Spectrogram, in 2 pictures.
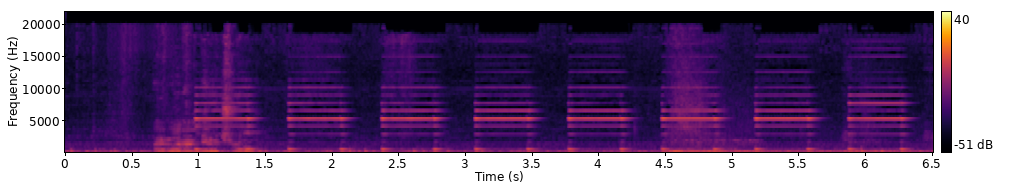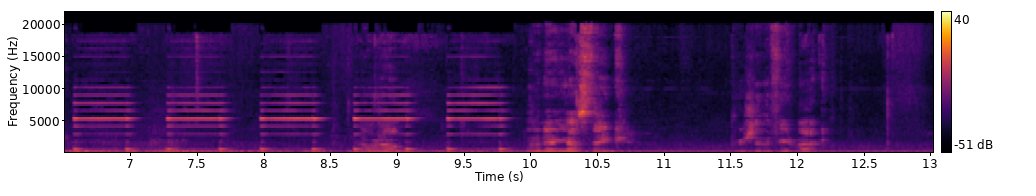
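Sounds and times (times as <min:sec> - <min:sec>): electronic warning beeping: 0:01.0 - 0:09.9
car engine revving: 0:04.5 - 0:09.4.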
